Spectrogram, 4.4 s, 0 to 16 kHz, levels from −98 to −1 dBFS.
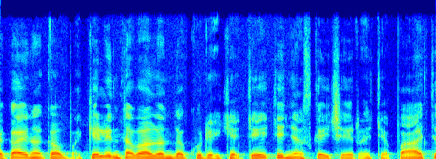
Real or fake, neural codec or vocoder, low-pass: real; none; 14.4 kHz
